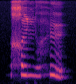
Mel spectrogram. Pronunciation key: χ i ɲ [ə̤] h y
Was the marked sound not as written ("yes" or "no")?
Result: no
